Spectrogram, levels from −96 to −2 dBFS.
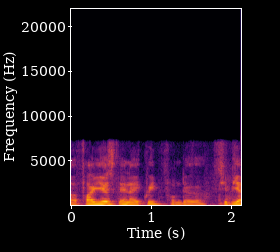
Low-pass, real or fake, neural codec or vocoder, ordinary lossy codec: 7.2 kHz; real; none; none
